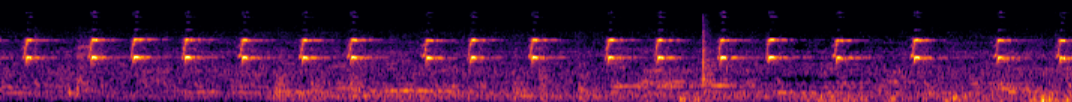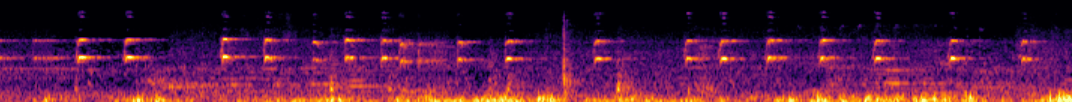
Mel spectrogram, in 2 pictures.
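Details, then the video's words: A squirrel calls in rapid, evenly spaced sharp chirps for several seconds, then the calls come more irregularly as low rumbling background noise grows louder and partly covers them. "Squirrel making Sound"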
